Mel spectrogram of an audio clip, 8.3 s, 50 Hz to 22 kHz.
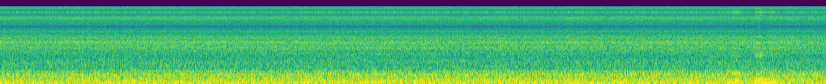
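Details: Intertherm electric furnace on a no-heat call (sequencer suspected), power on with thermostat at max: smooth steady blower hum, no knocks, heat strips burning off dust, legs at about 20–21 amps after a click brings on more strips; normal operation.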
